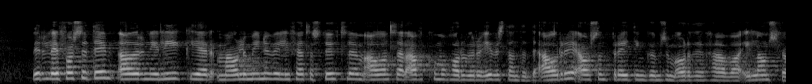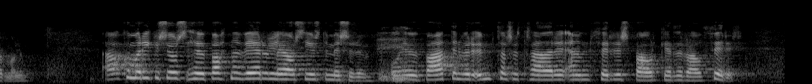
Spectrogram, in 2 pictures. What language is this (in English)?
Icelandic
